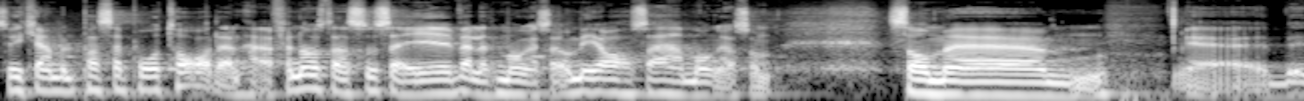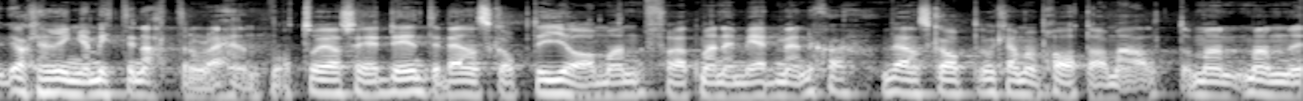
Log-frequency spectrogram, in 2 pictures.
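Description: Over noticeable background noise, a man with a medium pitch speaks at a very fast pace. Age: 40s. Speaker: podcast host. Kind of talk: interview.

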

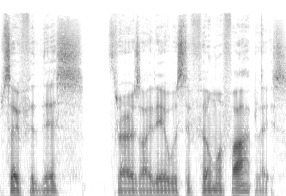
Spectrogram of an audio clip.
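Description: On a very clean recording with a silent background, a man with a very deep, low pitch speaks in a warm, animated tone. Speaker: history podcast host. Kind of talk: history documentary narration, scripted. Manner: warm, polished, storytelling cadence; animated, festive.

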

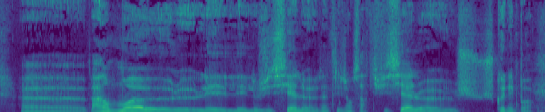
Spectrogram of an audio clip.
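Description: A man's very deep, low pitch at a fairly slow pace with hardly any pauses, over noticeable background noise. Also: ordinary pitch variation. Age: 50s. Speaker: musician and music teacher, theatre company director. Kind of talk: casual interview. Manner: hesitant, many fillers.

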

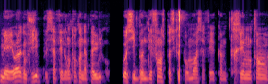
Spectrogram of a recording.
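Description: Speaking fairly quickly, a man keeps a monotone, flat delivery at a fairly low pitch. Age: 20s. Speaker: football fan podcast guest. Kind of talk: casual chat.

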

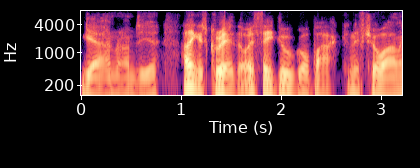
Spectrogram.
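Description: At a fast pace, a man talks with a fairly low pitch and a fairly bright tone.

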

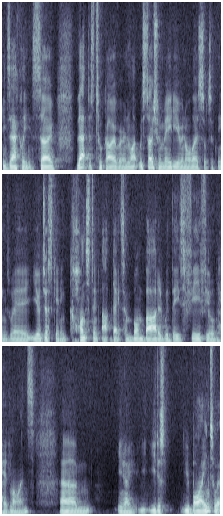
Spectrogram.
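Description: A man with an Australian accent speaks at a moderate pace in a very deep, low pitch with ordinary pitch variation. The background is quiet. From Australia, Newcastle NSW. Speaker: agency founder. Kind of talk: casual chat. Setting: remote recording.

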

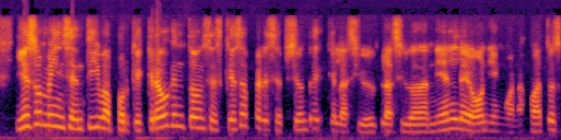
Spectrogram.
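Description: Recorded dry and close with no echo, a man talks fairly quickly at a high pitch with lively intonation. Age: 30s. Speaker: political candidate. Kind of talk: phone interview. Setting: phone call.

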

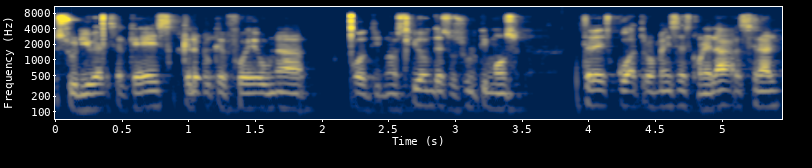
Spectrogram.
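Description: A man at medium pitch, moderate pace and monotone, flat intonation. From Peru, Lima. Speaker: football pundit. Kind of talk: casual chat.

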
